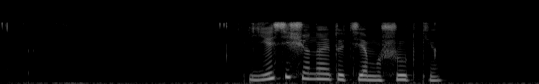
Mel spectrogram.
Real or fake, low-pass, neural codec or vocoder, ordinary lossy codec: real; 7.2 kHz; none; none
